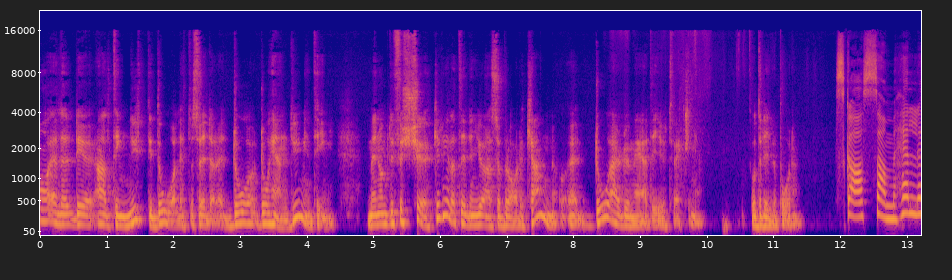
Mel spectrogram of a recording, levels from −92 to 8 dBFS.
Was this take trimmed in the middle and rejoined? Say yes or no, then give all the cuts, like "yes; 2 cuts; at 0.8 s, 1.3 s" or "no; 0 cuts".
no; 0 cuts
